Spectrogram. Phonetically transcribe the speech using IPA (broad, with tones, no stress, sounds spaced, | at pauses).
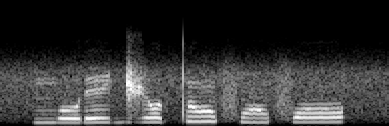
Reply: m o˨ ɾ e˧ d͡ʒ ɔ˧ t ɔ̃˦ f ɔ̃˧ f ɔ˦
